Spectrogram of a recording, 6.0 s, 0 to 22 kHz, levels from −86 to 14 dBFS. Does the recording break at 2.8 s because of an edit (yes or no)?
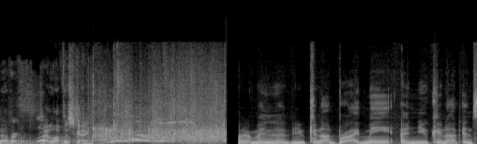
yes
